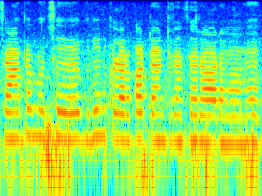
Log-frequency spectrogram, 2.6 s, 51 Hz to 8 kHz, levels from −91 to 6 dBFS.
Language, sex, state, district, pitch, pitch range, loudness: Hindi, female, Chandigarh, Chandigarh, 215 Hz, 205-225 Hz, -17 LUFS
